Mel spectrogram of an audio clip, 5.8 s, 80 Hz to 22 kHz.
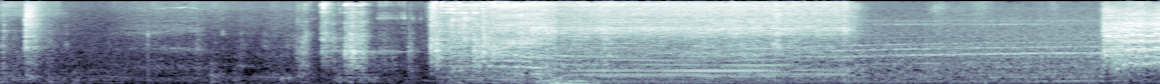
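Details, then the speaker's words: LS-swapped Galaxie with 5.3 V8 and open pipes catches and revs, with a definite clacking each time the throttle opens; the 5.3 is believed hurt internally. "And there is a definite clack clack clack clack clack clack clack sound anytime you give it a little bit of gas."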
